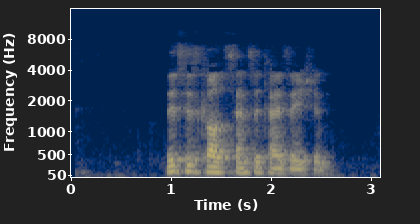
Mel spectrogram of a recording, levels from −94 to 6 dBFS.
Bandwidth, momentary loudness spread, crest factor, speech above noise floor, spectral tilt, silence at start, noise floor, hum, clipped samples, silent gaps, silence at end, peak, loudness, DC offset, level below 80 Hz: 7.4 kHz; 14 LU; 22 dB; 42 dB; -7.5 dB/octave; 0.95 s; -68 dBFS; none; under 0.1%; none; 0.5 s; -6 dBFS; -27 LUFS; under 0.1%; -58 dBFS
